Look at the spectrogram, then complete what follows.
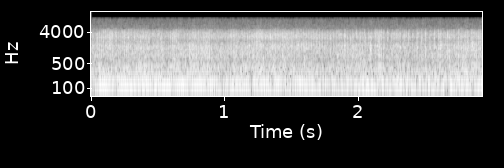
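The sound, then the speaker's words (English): A propeller aircraft engine drones loud, running a bit rough, with a low throbbing hum that holds steady throughout and no voices over it. “I don't like the sound of that engine.”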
